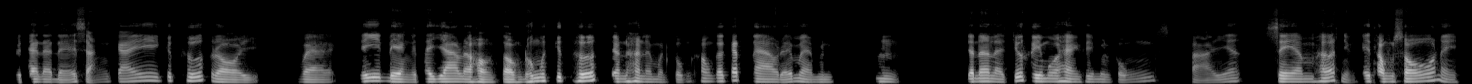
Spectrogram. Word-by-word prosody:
người - - -8
ta 125 0 +1
đã 120 -1 -4
để 110 +1 -5
sẵn 110 +2 -6
cái 165 +6 -3
kích 175 - -5
thước 175 +3 +1
rồi, 110 -6 -1 0.4
và 110 -2 -5 0.3
cái 165 +3 +4
đèn 125 -4 +5
người 115 - -6
ta 125 +2 -1
giao 130 +1 +3
là 120 -2 +3
hoàn 115 -3 +2
toàn 115 0 +3
đúng 135 +6 +3
với 165 - +3
kích 170 -1 +3
thước, 165 +4 +8 0.2
cho 135 - +2
nên 135 +2 0
là 125 - -6
mình 115 -2 -10
cũng 110 +3 -10
không 140 0 -7
có 145 - +2
cách 185 +6 +2
nào 120 -3 -1
để 115 +3 -2
mà 130 -5 -3
mình 115 0 -9 0.4
ừm. 130 -3 -6 0.7
Cho 135 - +5
nên 140 0 +4
là 125 -3 -2
trước 175 +9 +1
khi 145 -2 +4
mua 140 -1 -1
hàng 135 -3 +1
thì 125 - -6
mình 120 -2 -10
cũng 125 +12 -13
x - - -28 0.2
phải 100 +4 -10 0.4
xem 130 -4 0
hết 150 +5 +1
những 110 -6 -12
cái 140 - -1
thông 130 -1 +3
số 140 +7 +3
này, 125 - -6
130 Hz, 220 wpm, -25 LUFS, 115-145 Hz, 0.7 s, thước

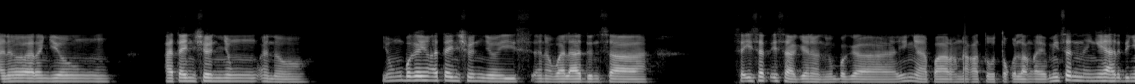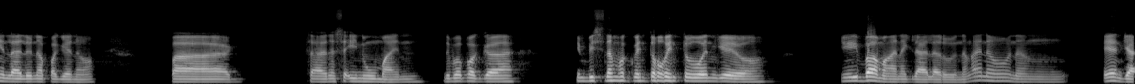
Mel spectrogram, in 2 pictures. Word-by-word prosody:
ano 135 +1 +1 0.2
parang 145 0 +2
'yong, 145 0 0 0.9
atensyon 150 0 +3
niyong 150 -1 -4
ano, 120 -2 -6 0.7
'yong 180 +2 -7
kumbaga 190 0 +3
'yong 190 -1 +2
atensyon 170 -3 0
niyo 145 -2 0
is 140 0 -2
ano 135 -2 -5
wala 130 0 +4
do'n 130 0 -4
sa, 125 -2 +1 0.9
sa 155 - -2
isa't 160 +3 +1
isa 155 -4 +1
gano'n. 125 -2 -2
Kumbaga 120 -1 -2
'yun 155 +3 -5
nga 120 - -2
parang 120 0 -1
nakatutok 125 0 -5
lang 120 -1 -1
kayo, 120 0 -2
minsan 170 +4 +1
nangyayari 165 -1 +1
din 155 0 -3
'yun - - -3
lalo 135 0 +3
na 135 -1 -1
'pag 125 -1 -4
ano, 115 +1 -8 0.8
'pag 120 -1 +2 0.7
sa 130 -2 -1
ano - - -1
sa - - -4
inuman 125 -3 -2 0.2
'di 140 - -8
ba, 150 0 +1
'pag, 150 -2 +1
ah, 140 0 +4 0.6
imbis 165 +2 -1
na 180 - +6
magkuwento-kwentuhan 165 -2 +3
kayo 130 -3 +2 0.8
yung 165 - 0
iba 175 +1 +8
mga 125 -3 0
naglalaro 115 -1 -1
ng 120 +8 -8
ano 175 -2 -4 0.2
ng 125 -2 -8 0.7
ayan 170 +1 +3
ga 135 -2 +5
140 Hz, 150 wpm, -23 LUFS, 125-155 Hz, 0.9 s, iba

